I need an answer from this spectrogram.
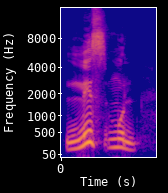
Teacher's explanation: نہ لام سے پہلے والا نہ لام کے بعد والا الف، بلکہ لام کے نیچے زیر دے کے پڑھنا ہے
